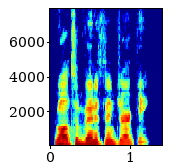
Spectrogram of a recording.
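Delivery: high, loud country hustler offering jerky; hillbilly vendor. Acted. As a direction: hawk it like a backwoods salesman.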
